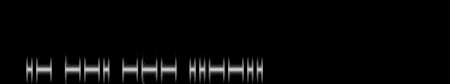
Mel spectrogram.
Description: Morse code, heard as a keyed tone, about 25 wpm, 700 Hz. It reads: AGO?
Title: 3x Word-Spacing - Sentences from Top 500 Words - 25wpm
